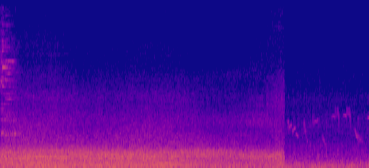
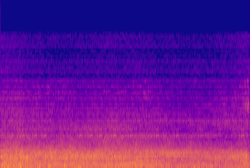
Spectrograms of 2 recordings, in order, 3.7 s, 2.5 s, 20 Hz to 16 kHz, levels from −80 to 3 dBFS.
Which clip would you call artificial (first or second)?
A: second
